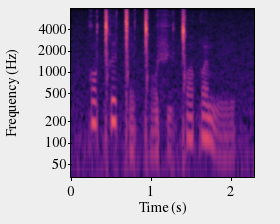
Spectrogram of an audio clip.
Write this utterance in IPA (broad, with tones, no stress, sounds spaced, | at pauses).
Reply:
k ɔ˥ ǀʰ ɘ˥ ǀ ɛ˩ ǀʰ ɔ˩ fʲ u˩ ǀ ɔ˥ qʷ e˥ m e˩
